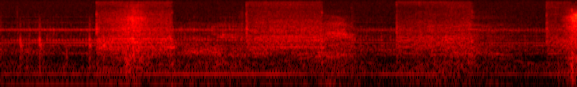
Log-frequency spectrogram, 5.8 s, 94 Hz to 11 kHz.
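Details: iSonic PRO ultrasonic record cleaner, upgraded after the original motor died, running its degas cycle with records spinning at 10 RPM: steady hum under a hiss switching on and off about every 1.5 seconds, normal healthy degas pulsing.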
